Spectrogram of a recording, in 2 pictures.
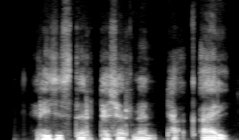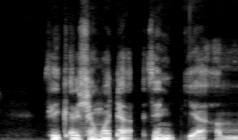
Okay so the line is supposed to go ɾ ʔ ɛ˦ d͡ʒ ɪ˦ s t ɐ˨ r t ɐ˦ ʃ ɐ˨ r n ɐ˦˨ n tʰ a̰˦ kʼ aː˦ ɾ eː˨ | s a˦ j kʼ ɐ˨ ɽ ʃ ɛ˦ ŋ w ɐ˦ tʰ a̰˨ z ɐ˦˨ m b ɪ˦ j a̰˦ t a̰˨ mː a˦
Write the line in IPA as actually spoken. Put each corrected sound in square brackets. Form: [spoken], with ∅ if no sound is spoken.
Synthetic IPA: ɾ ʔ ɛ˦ d͡ʒ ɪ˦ s t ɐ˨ r t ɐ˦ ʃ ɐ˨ r n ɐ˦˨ n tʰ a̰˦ kʼ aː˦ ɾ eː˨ | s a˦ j kʼ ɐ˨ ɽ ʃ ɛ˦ ŋ w ɐ˦ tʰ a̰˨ z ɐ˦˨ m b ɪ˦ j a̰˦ [ʔ] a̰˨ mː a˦

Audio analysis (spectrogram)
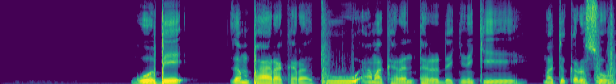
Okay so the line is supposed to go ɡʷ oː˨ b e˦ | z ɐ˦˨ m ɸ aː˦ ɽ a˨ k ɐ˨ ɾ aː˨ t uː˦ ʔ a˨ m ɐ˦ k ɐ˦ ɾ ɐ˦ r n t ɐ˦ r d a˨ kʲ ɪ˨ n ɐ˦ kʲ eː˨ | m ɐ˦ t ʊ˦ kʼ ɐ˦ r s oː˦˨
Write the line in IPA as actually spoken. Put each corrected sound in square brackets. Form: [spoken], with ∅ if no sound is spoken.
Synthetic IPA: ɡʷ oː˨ b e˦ | z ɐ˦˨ m ɸ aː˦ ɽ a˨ k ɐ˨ ɾ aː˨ t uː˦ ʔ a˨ m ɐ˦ k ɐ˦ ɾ ɐ˦ [∅] n t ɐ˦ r d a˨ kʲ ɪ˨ n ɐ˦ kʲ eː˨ | m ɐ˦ t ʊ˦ kʼ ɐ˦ r s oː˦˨

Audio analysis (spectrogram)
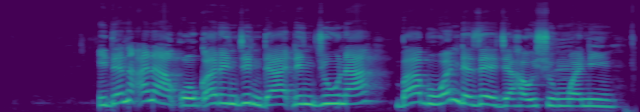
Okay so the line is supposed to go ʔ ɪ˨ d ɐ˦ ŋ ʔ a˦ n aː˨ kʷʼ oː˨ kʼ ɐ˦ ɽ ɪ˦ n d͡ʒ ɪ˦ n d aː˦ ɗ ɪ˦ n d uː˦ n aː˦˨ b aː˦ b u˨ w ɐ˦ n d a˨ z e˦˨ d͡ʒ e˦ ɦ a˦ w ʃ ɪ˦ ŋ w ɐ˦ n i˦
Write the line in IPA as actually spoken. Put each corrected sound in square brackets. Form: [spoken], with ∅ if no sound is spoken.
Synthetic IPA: ʔ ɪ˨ d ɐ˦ ŋ ʔ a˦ n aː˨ kʷʼ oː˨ kʼ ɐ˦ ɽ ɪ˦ n d͡ʒ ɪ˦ n d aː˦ ɗ ɪ˦ n [d͡ʒ] uː˦ n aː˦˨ b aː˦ b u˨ w ɐ˦ n d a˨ z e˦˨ d͡ʒ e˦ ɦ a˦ w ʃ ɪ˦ ŋ w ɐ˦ n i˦

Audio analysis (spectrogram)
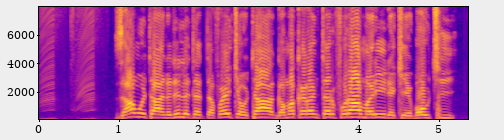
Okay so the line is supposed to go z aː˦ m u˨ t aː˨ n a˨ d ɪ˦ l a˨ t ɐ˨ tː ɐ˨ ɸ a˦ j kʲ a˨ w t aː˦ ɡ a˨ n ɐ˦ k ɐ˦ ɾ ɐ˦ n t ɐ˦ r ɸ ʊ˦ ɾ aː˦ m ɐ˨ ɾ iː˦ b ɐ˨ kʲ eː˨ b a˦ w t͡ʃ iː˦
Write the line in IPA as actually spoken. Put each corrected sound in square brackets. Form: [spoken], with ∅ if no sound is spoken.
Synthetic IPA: z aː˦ m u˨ t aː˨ n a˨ d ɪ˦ l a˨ t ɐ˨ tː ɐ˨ ɸ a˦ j kʲ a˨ w t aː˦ ɡ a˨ [m] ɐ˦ k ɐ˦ ɾ ɐ˦ n t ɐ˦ r ɸ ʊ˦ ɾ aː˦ m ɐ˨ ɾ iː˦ [d] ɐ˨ kʲ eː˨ b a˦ w t͡ʃ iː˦

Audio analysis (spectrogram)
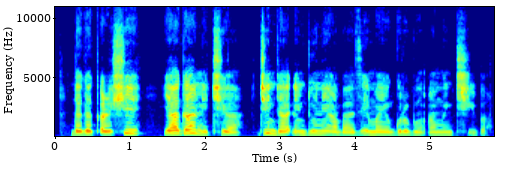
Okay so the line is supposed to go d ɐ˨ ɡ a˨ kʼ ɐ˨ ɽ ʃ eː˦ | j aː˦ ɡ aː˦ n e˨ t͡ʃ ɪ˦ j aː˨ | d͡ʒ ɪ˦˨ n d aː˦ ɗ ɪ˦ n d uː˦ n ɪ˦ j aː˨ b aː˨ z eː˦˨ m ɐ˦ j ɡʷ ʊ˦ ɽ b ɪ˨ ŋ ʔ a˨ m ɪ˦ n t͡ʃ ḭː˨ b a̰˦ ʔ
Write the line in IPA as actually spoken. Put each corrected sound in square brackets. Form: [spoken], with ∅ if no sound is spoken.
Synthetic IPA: d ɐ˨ ɡ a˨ kʼ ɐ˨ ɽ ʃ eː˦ | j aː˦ ɡ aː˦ n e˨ t͡ʃ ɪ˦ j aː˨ | d͡ʒ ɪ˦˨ n d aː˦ ɗ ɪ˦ n d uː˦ n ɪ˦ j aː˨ b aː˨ z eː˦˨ m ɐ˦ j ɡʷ ʊ˦ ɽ b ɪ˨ ŋ ʔ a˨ m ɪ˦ n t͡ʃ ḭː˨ b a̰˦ ʔ

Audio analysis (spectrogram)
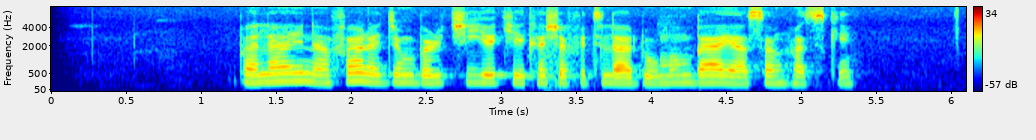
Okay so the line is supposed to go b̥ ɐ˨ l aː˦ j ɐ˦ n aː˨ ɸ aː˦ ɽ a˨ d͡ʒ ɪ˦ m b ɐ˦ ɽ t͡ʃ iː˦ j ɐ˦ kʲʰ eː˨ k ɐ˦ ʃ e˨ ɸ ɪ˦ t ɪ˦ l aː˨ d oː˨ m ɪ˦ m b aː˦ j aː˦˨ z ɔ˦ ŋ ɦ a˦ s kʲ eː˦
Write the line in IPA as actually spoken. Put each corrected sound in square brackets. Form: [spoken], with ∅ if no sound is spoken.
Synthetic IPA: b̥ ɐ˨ l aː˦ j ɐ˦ n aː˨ ɸ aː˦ ɽ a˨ d͡ʒ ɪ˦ m b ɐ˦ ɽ t͡ʃ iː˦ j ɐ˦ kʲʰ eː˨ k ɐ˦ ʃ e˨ ɸ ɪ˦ t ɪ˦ l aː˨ d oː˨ m ɪ˦ m b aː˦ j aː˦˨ [s] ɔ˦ ŋ ɦ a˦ s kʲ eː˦

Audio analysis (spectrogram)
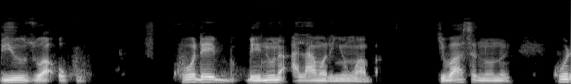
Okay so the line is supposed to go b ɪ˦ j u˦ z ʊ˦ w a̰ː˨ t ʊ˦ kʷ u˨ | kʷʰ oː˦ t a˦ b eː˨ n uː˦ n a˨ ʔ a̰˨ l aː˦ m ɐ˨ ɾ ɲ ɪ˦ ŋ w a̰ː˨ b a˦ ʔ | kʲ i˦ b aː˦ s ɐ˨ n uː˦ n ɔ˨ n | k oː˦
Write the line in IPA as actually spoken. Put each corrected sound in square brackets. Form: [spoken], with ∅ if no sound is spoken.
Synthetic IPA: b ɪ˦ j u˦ z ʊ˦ w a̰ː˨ [ʔ] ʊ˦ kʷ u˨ | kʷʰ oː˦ [d] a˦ b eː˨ n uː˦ n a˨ ʔ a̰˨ l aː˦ m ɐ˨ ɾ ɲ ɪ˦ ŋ w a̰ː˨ b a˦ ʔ | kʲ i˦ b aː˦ s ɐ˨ n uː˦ n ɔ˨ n | k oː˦

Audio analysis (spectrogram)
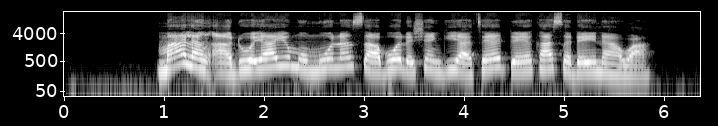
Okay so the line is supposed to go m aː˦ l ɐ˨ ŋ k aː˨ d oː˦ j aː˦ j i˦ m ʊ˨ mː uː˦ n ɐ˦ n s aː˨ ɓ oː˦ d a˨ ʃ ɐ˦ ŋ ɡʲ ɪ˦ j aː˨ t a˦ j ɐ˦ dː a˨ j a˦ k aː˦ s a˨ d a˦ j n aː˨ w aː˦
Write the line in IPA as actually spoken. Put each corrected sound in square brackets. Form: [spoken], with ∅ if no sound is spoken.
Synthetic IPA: m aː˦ l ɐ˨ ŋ [ʔ] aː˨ d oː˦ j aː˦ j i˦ m ʊ˨ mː uː˦ n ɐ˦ n s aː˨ [b] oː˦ d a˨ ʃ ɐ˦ ŋ ɡʲ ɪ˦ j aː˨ t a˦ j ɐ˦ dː a˨ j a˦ k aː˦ s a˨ d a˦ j n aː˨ w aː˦

